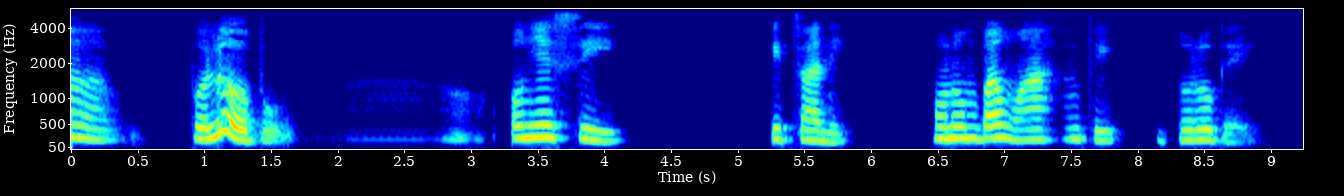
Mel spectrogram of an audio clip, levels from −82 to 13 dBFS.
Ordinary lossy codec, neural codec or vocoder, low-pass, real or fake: MP3, 24 kbps; codec, 16 kHz, about 1 kbps, DyCAST, with the encoder's durations; 5.4 kHz; fake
